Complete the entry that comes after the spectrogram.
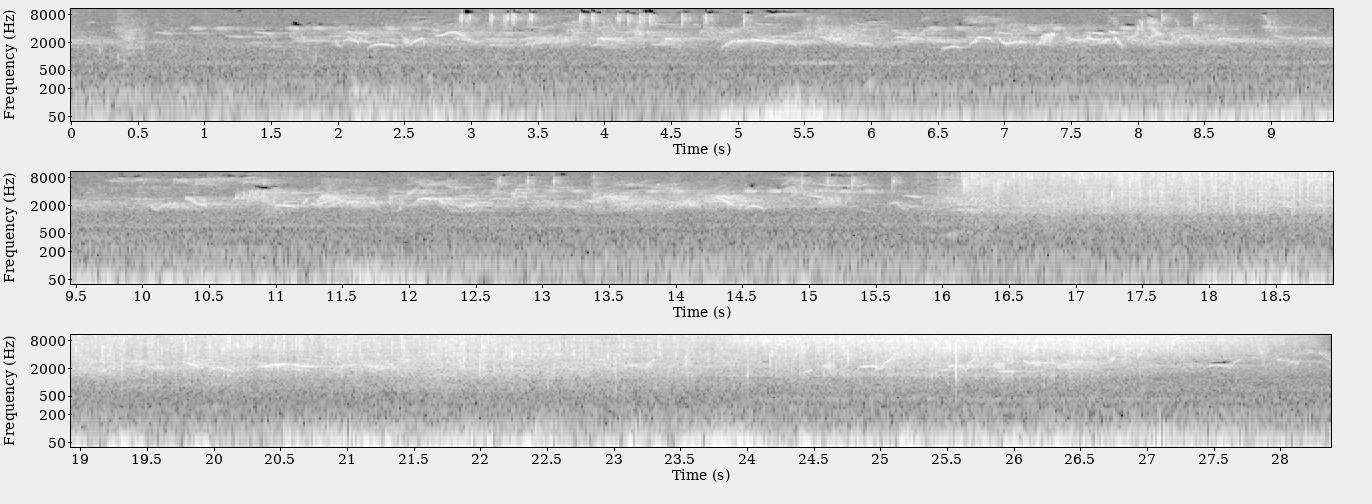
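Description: Small birds chirping and twittering throughout. From a little past halfway, a loud, steady sizzle of chicken frying in hot oil in a grill pan joins in.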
